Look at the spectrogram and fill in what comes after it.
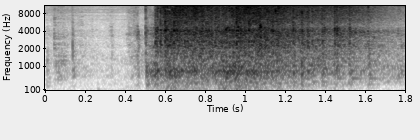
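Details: Black and Decker cordless trimmer about seven years old, running after its battery fault was repaired and the line respooled: a click, then a high, even motor whine under light cutting with no stutter; normal running.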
